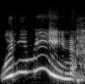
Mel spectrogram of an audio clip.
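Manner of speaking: high-pitched indignant protest; hammed-up offence; mock offended. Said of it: "so offended".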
